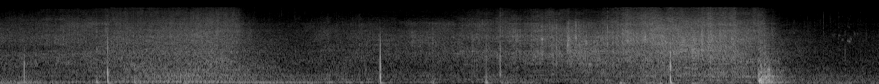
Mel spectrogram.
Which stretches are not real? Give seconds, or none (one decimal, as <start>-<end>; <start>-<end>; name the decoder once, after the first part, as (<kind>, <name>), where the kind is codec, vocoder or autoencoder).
0.4-1.1 (codec, SNAC); 3.7-7.8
